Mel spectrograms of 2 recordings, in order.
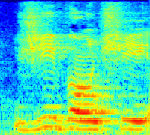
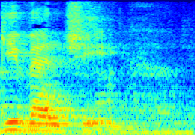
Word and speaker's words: Givenchy: fashion house of Geelong she yes darling it's pronounced Givenchy and not Givenchy for those of you that keep on pronouncing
